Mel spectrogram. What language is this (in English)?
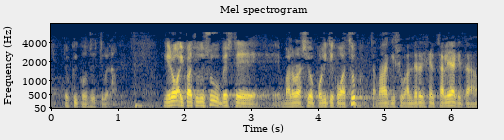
Basque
